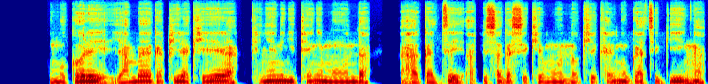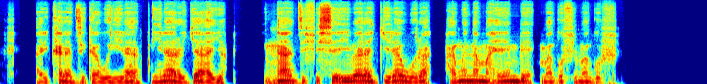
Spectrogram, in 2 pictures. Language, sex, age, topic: Rundi, male, 18-24, agriculture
